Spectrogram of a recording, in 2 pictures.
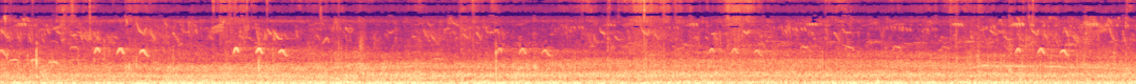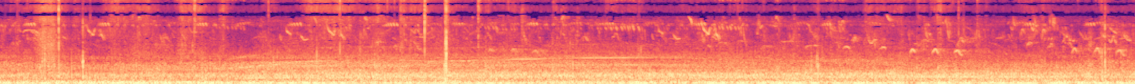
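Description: Rural outdoor ambience: many short bird chirps over a steady low rumble, with a faint drawn-out tone in the middle and a couple of sharp clicks.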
